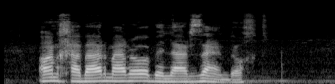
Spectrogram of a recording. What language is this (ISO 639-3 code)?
fas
